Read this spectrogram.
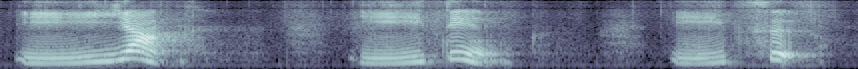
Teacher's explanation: When 一 is followed by a fourth tone, it changes to the second tone.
